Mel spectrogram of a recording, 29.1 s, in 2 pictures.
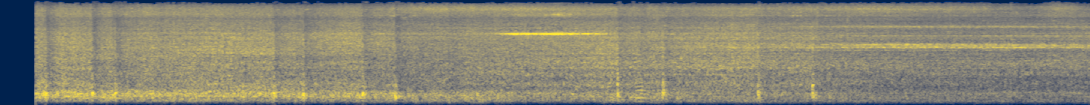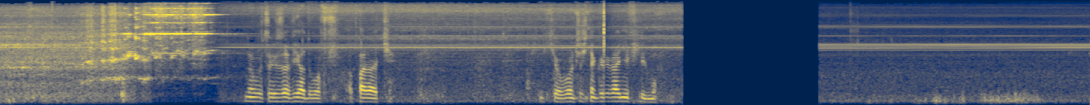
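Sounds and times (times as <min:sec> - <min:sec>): wheels clicking over rail joints: 0:00.5 - 0:06.6, 0:08.1 - 0:11.2
train wheels rumbling on rails: 0:00.5 - 0:16.8
high wheel squeal: 0:06.3 - 0:21.8.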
